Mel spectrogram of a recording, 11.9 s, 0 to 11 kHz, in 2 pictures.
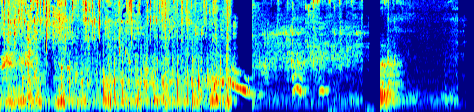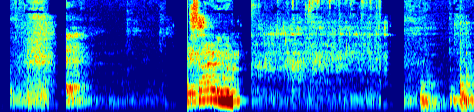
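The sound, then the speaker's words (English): Water from a water ionizer tap producing Kangen Water at setting 9.5 runs in a steady hiss for a few seconds, then continues in shorter irregular bursts and splashes with brief pauses between. “Power on Kangen Water 9.5. Lighter here, and turn it on.”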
